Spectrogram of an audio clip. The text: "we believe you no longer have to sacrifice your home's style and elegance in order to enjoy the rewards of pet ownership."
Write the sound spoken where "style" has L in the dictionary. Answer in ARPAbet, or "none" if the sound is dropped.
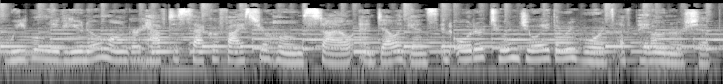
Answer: L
